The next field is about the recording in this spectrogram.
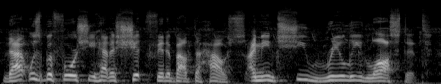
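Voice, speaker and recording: A man's voice: high voice, animated, normal speed, a bit bright. A man acting a bitter, hot-tempered young adult son in a naturalistic radio play, blunt and sarcastic. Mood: angry.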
